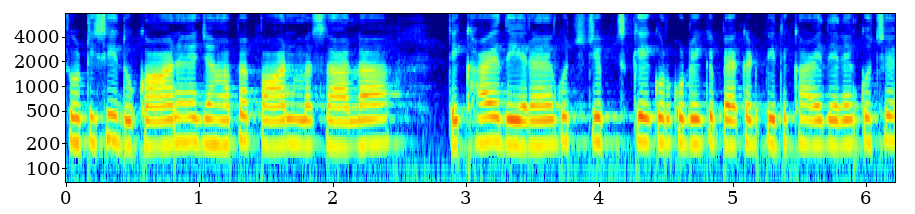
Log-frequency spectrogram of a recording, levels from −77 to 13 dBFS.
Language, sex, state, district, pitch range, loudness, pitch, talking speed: Hindi, female, Delhi, New Delhi, 195-210 Hz, -15 LUFS, 200 Hz, 230 wpm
